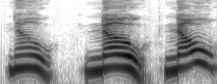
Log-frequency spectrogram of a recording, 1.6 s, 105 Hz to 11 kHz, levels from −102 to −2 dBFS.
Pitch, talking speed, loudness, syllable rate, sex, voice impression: 245 Hz, 110 wpm, -17 LUFS, 2.2 syllables/s, female, very feminine, very adult-like, very thin, tensed, slightly powerful, bright, soft, slightly clear, fluent, slightly raspy, cute, very intellectual, refreshing, sincere, calm, very friendly, very reassuring, unique, very elegant, slightly wild, sweet, lively, kind, slightly modest, light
